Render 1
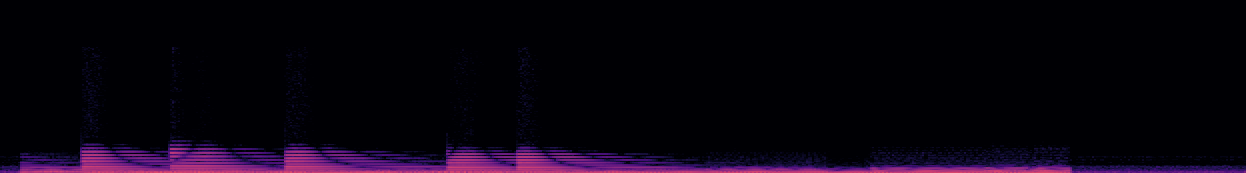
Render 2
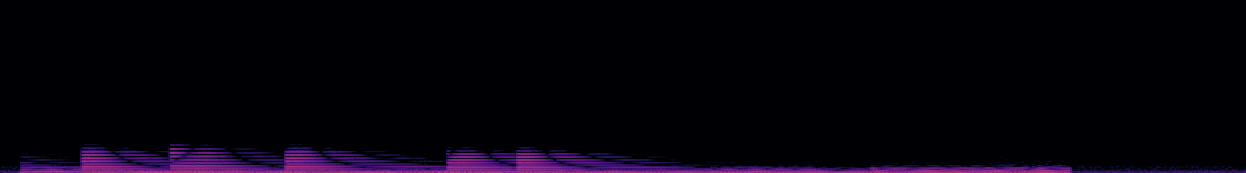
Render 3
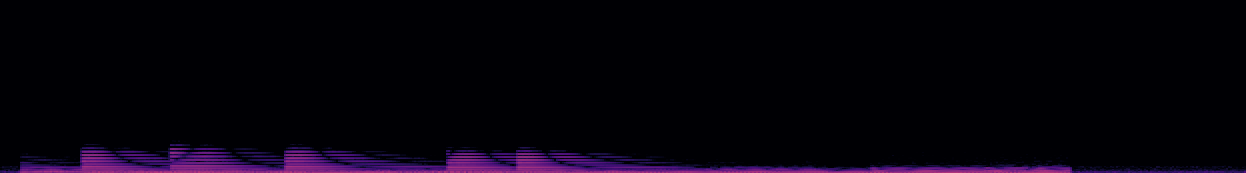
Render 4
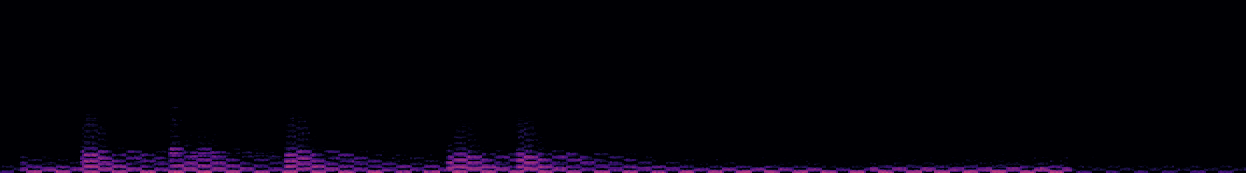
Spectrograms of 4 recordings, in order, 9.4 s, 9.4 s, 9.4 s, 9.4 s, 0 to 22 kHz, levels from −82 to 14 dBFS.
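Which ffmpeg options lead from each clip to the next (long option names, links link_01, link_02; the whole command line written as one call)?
ffmpeg -i in.wav -af "lowpass=2200,aemphasis=mode=production:type=75fm,volume=-9dB" out.wav
ffmpeg -i in.wav -af anull out.wav
ffmpeg -i in.wav -af "adynamicsmooth=sensitivity=6:basefreq=3000,afftfilt=real='hypot(re,im)*cos(2*PI*random(0))':imag='hypot(re,im)*sin(2*PI*random(1))':win_size=512:overlap=0.75,afftfilt=real='re*gt(sin(2*PI*4.7*pts/sr)*(1-2*mod(floor(b*sr/1024/370),2)),0)':imag='im*gt(sin(2*PI*4.7*pts/sr)*(1-2*mod(floor(b*sr/1024/370),2)),0)':win_size=1024:overlap=0.75,volume=9.5dB" out.wav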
